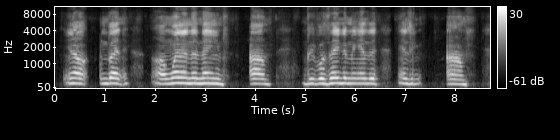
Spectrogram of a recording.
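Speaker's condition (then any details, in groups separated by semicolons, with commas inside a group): Cerebral palsy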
